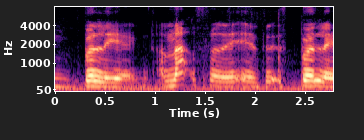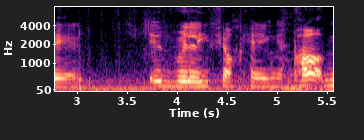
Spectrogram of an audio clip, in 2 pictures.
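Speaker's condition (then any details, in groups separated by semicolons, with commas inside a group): Cerebral palsy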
